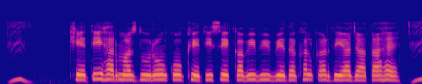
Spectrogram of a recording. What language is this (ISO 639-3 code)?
hin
